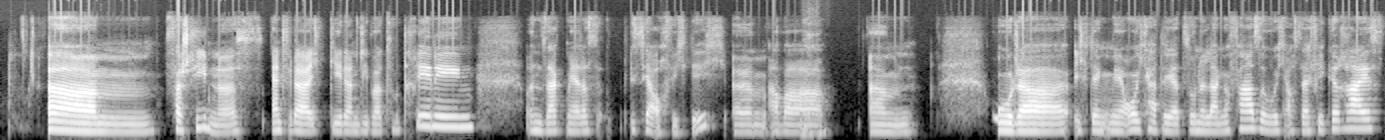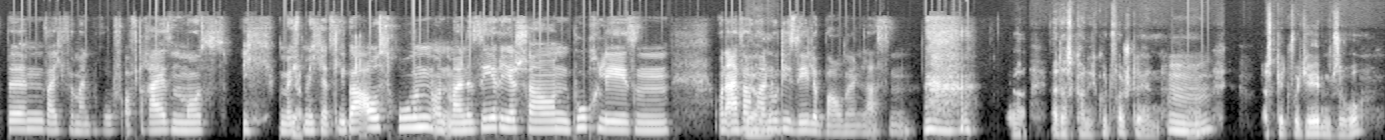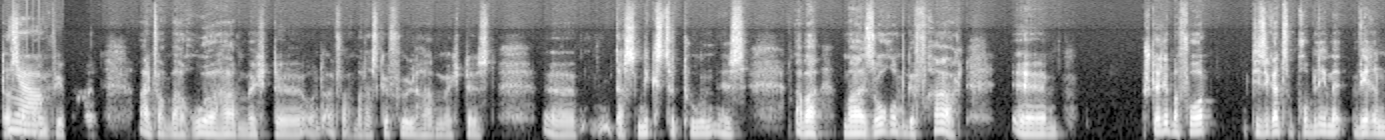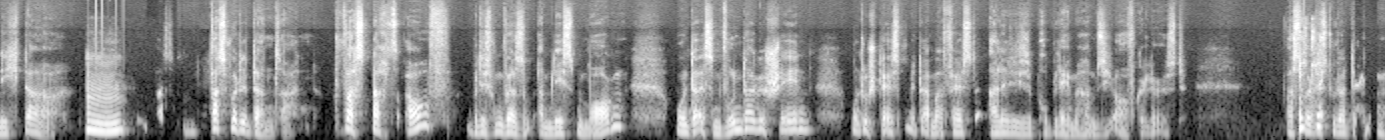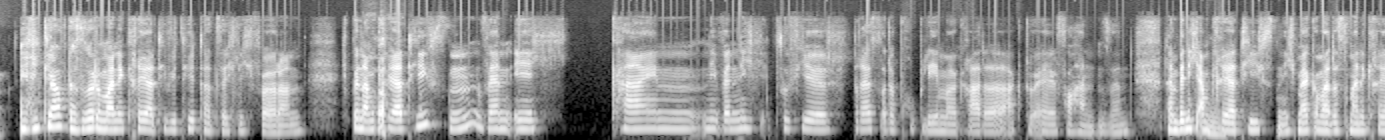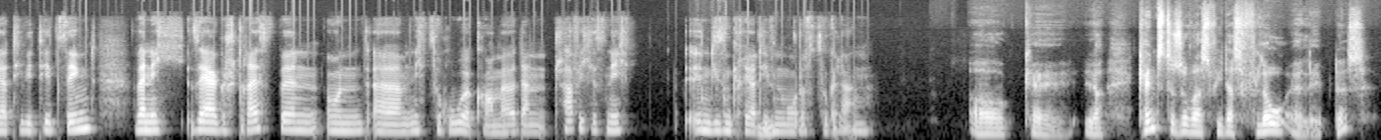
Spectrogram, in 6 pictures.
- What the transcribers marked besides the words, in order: distorted speech; drawn out: "Ähm"; tapping; snort; other background noise; static; laughing while speaking: "ich"; laugh
- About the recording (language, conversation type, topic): German, advice, Wie erlebst du Prokrastination und die daraus entstehende Stressspirale?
